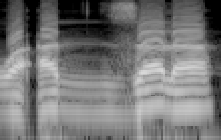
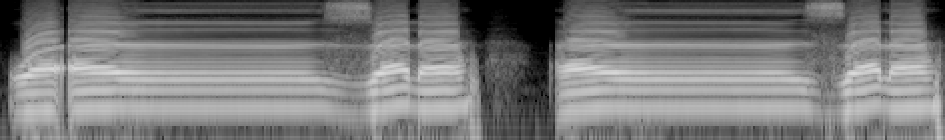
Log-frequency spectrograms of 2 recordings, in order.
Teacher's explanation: Maka cara membacanya itu kita samarkan nunnya kepada huruf zai. Bukan dibaca wa anzala, tapi juga bukan nggak bisa dimasukkan ke za wazzala, tidak bisa. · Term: ikhfa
